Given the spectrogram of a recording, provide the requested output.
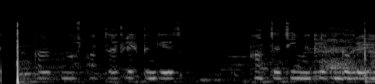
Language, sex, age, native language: Icelandic, female, 12, Icelandic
